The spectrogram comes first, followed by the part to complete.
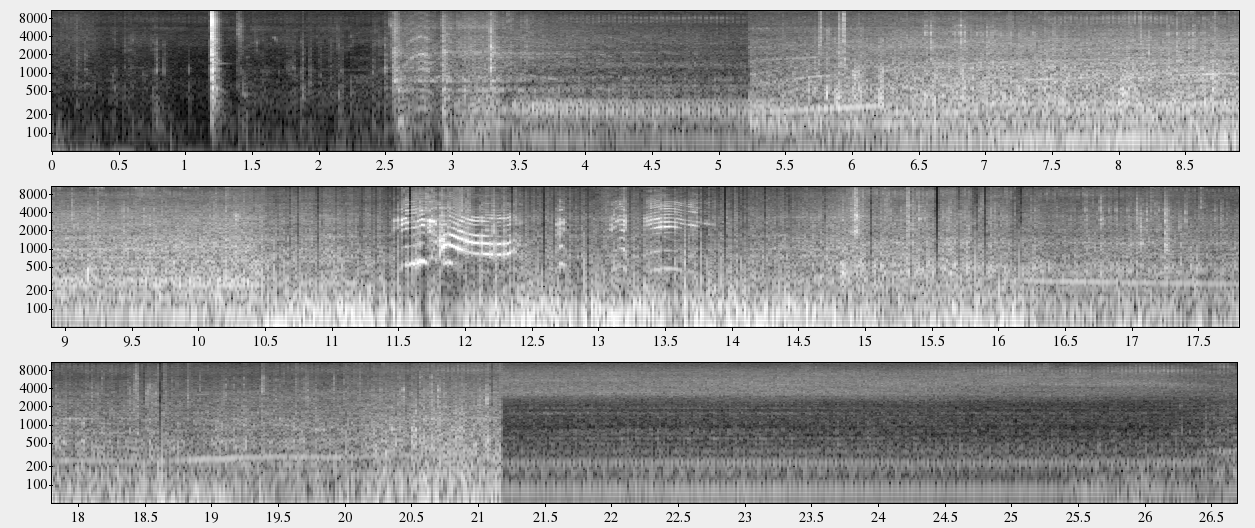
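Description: A side-by-side utility vehicle's engine starts about two and a half seconds in, then runs as the vehicle pulls away and drives over rough ground, the engine note rising and falling. Near the end the sound drops suddenly to a quieter steady hum.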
